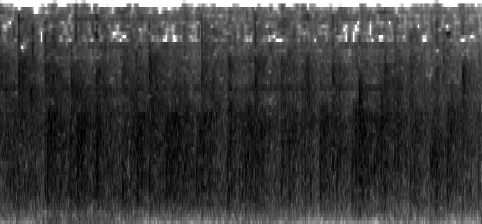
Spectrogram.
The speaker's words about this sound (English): And we'll just do a quick round of applause for her.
